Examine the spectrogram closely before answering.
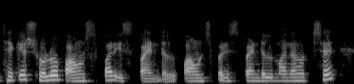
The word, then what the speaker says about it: spyndle: আর এখানে যেটা এসপিওয়াই, ওটা কিন্তু বানানটা হচ্ছে SPYNDLE, স্পাইন্ডেল।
